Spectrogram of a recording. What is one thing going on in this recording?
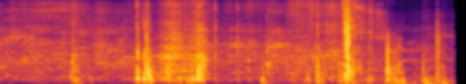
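Rustling and bumping noises sound against the microphone.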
